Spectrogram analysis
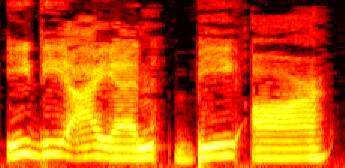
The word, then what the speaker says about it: Edinburgh: EDINBRUH.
